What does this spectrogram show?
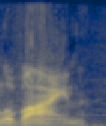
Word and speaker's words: Levine: scooped up by levine not levine by the way i apologize for mispronouncing it it's nathan levine the senior headed to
